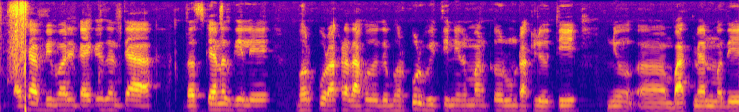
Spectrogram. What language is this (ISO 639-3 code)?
mar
